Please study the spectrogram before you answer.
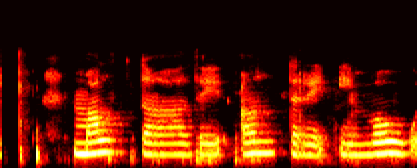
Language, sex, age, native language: Icelandic, male, 8, Icelandic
